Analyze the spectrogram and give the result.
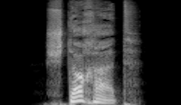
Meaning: inflection of stochern: 1. third-person singular present 2. second-person plural present 3. plural imperative
- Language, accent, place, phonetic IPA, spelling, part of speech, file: German, Germany, Berlin, [ˈʃtɔxɐt], stochert, verb, De-stochert.ogg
